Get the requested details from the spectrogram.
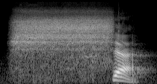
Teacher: Tapi kalau yang di bawah yang ada titik tiganya, tengah lisan ketemu langit-langit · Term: huruf sya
